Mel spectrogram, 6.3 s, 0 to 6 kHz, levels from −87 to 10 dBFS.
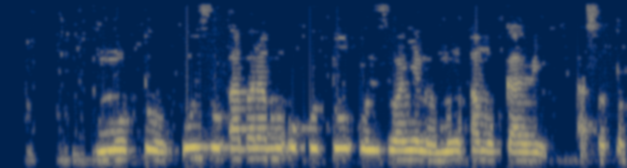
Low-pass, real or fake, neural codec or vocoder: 5.4 kHz; real; none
